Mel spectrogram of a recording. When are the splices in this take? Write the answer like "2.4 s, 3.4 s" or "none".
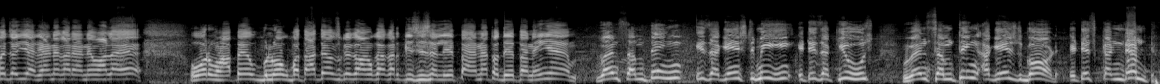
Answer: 5.8 s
